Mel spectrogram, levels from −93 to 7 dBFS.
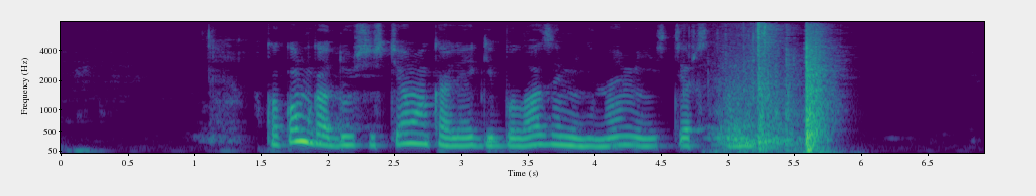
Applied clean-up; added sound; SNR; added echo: classical method WPE with log-MMSE.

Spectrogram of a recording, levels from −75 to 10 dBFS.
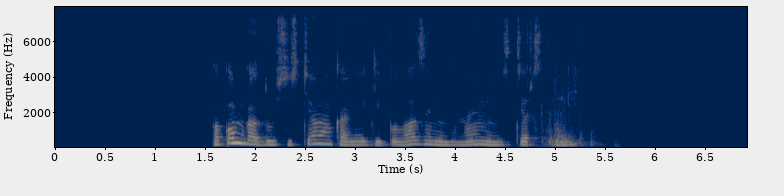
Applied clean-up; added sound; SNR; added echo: neural mask model DeepFilterNet 3.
